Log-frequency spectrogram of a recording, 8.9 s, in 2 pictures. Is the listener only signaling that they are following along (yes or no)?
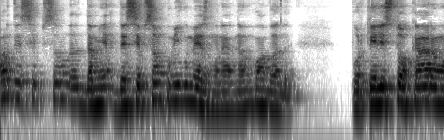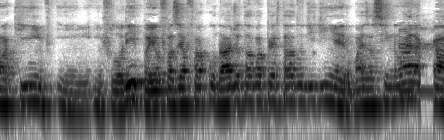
yes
